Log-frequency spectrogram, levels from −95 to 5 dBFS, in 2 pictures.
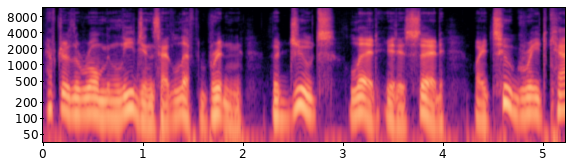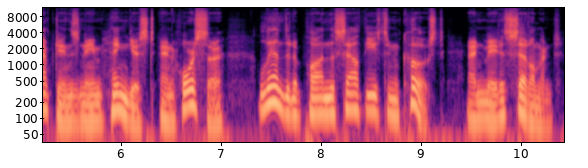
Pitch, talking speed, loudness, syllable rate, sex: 110 Hz, 170 wpm, -17 LUFS, 5.0 syllables/s, male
